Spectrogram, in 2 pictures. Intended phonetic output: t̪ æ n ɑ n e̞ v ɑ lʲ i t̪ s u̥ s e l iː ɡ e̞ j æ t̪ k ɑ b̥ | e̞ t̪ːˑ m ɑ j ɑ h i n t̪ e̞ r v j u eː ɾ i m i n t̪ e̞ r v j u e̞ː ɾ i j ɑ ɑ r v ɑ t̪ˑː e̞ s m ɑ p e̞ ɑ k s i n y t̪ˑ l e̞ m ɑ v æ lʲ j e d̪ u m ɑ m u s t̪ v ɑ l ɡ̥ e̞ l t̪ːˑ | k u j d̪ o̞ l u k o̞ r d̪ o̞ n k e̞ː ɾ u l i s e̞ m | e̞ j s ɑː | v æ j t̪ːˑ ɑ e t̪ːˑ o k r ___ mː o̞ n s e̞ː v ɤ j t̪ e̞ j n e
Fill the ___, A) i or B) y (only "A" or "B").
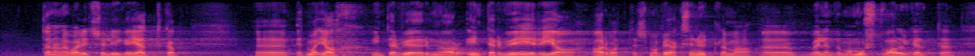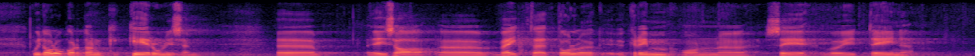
A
